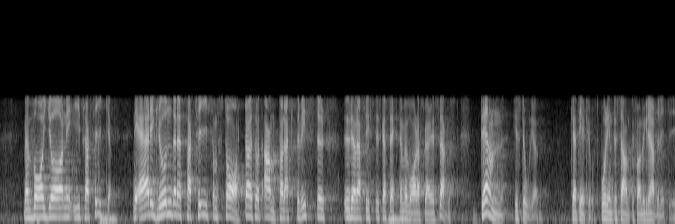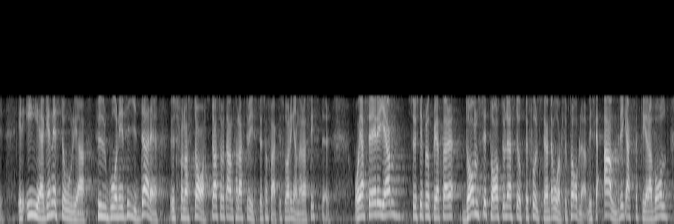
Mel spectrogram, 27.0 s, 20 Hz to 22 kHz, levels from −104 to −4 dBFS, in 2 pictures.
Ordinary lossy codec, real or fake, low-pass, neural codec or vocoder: none; real; 3.6 kHz; none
